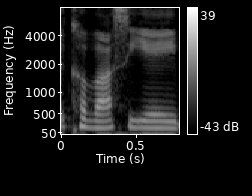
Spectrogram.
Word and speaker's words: Courvoisier: at least learn how to pronounce properly. Like and Courvoisier is one of them.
